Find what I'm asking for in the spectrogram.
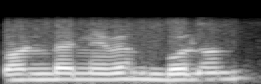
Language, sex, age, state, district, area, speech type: Bengali, male, 18-30, West Bengal, Uttar Dinajpur, urban, conversation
